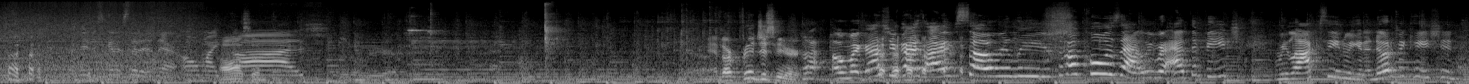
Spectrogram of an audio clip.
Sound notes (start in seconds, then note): 4.0 sounds of garage door opening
